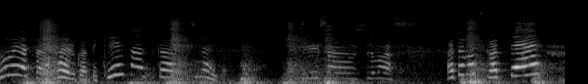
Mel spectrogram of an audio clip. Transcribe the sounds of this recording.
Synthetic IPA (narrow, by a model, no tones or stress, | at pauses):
o̞ːjat̪ːaɾaɦaeɾɯ̟kat̪ːeke̞ːsãnt͡sɨ̥kaɕinait̪akeːsãɕi̥t̪emasɨ̥ | at̪anosɨ̥kat̪ːe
